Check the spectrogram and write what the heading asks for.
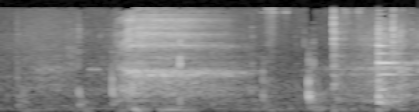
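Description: A spatula stirring dry red chili powder in a glass bowl, a soft gritty scraping for about a second, then a few light clicks near the end.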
